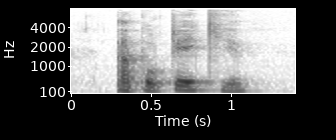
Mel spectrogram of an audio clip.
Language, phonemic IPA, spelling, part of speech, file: Dutch, /apoˈtekjə/, apotheekje, noun, Nl-apotheekje.ogg
- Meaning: diminutive of apotheek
